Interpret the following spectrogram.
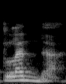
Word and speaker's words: Glenda: And how do you say Glenda? Glenda is how she says it. She says, I'm Glenda.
